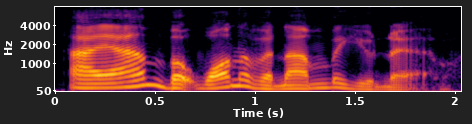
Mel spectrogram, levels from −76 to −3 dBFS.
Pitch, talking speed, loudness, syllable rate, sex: 140 Hz, 265 wpm, -17 LUFS, 5.9 syllables/s, male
